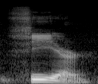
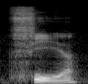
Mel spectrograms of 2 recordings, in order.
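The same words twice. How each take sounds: Both takes have the same delivery.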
